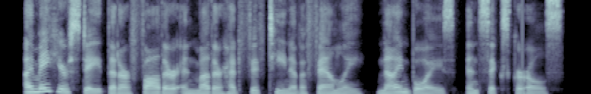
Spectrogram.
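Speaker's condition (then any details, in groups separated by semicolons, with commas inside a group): No condition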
